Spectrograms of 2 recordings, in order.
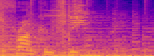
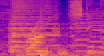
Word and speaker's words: Frankenstein: That's Frankenstein. My name. It's pronounced Frankenstein.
